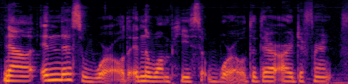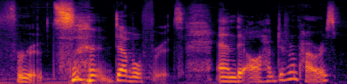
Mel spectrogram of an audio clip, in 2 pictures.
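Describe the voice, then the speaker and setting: A woman's voice: on the low side, moderate pace, vocal fry, dark tone. A woman giving a casual, chatty recap in a video, dropping in "okay" and "like" as she goes. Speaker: anime reviewer and vlogger.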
